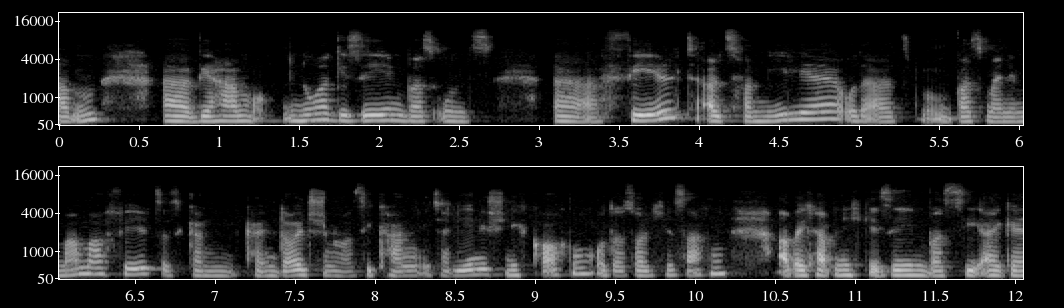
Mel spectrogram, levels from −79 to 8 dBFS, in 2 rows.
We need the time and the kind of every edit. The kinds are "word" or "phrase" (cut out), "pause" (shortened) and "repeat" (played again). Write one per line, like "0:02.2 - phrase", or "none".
0:07.7 - word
